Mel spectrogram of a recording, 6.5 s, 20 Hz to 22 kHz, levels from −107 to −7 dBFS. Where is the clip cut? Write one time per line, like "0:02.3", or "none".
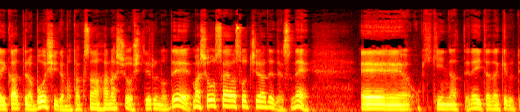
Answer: none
